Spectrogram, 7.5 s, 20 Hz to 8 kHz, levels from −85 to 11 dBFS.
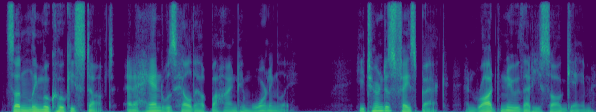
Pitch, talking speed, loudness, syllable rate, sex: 90 Hz, 195 wpm, -21 LUFS, 5.1 syllables/s, male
